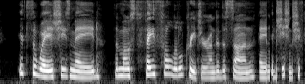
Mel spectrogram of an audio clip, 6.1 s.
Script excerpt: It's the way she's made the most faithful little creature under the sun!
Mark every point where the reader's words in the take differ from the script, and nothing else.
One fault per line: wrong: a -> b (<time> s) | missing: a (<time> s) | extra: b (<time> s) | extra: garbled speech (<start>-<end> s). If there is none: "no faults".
extra: garbled speech (5.2-6.1 s)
